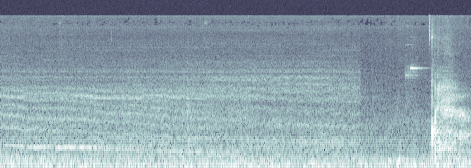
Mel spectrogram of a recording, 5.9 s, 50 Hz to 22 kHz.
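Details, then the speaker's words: Edelkrone Slider Plus with Motion Kit running at 100% speed from B to A while tracking a target, microphone leaned close: quiet thin whine drifting in pitch from the head unit's drive motors, not silent as advertised; much quieter when those motors aren't running. "the other issue is it's not silent like they say on their website these motors make noise"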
